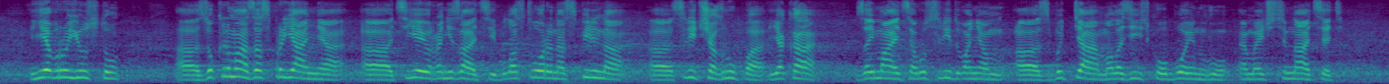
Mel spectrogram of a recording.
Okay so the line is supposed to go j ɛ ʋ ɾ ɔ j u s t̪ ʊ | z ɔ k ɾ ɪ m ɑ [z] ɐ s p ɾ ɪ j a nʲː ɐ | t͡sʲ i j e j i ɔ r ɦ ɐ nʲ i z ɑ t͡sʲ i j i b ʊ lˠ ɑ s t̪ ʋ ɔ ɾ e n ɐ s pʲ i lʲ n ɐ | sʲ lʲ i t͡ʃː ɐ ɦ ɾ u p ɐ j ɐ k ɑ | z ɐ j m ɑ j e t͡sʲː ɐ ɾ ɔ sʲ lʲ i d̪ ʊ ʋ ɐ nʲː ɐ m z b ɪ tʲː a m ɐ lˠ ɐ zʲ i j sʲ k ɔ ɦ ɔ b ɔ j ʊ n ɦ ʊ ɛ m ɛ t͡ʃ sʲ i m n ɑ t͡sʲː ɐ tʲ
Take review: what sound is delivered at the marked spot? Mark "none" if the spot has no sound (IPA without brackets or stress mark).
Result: z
